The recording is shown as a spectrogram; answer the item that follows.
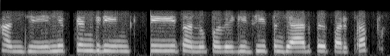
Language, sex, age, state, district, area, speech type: Punjabi, female, 18-30, Punjab, Fazilka, rural, conversation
